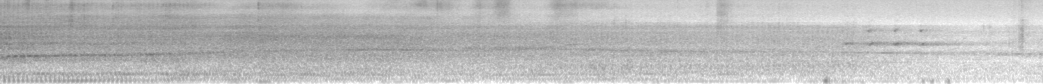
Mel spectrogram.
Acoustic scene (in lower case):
residential area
